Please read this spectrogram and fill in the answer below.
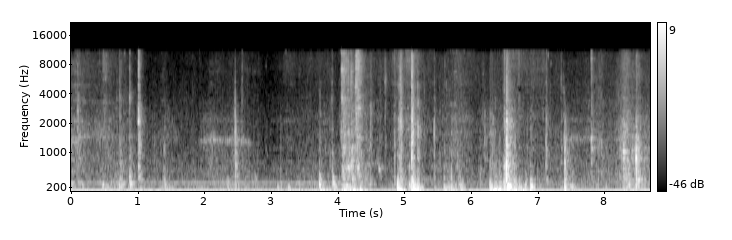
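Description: Footsteps and knocks on the old timber deck boards of a wooden ship's narrow corridor: a few short thuds about one, four, five and six and a half seconds in, over a steady low hum.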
